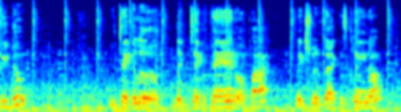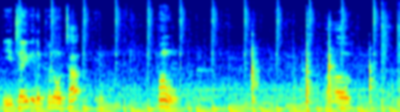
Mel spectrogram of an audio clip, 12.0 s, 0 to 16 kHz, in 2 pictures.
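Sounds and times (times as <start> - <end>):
background music: 0.0 - 12.0
frying pan knocking on board: 9.6 - 12.0.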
